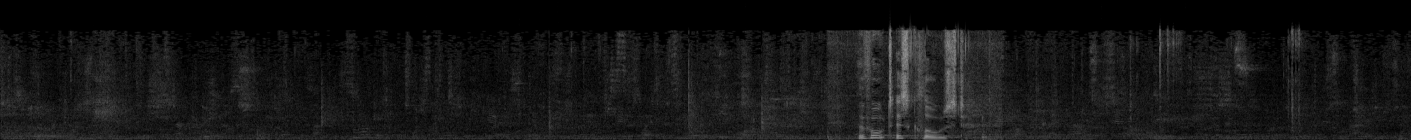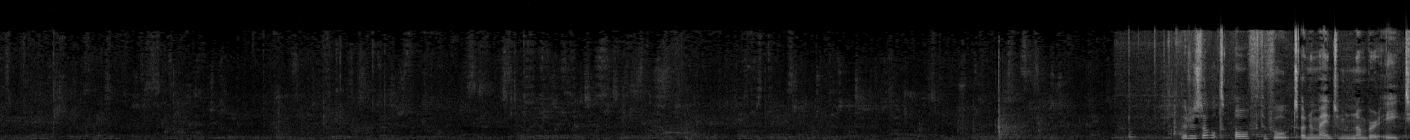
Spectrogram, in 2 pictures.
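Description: Low murmur of quiet voices fills a large hall.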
